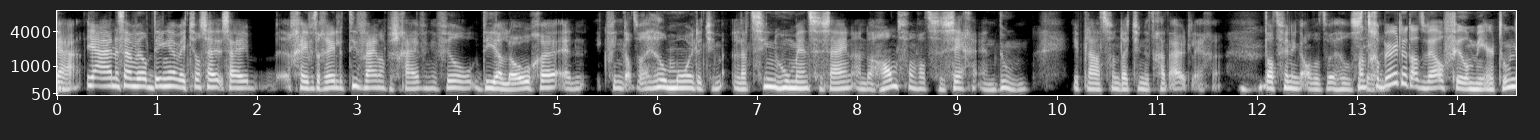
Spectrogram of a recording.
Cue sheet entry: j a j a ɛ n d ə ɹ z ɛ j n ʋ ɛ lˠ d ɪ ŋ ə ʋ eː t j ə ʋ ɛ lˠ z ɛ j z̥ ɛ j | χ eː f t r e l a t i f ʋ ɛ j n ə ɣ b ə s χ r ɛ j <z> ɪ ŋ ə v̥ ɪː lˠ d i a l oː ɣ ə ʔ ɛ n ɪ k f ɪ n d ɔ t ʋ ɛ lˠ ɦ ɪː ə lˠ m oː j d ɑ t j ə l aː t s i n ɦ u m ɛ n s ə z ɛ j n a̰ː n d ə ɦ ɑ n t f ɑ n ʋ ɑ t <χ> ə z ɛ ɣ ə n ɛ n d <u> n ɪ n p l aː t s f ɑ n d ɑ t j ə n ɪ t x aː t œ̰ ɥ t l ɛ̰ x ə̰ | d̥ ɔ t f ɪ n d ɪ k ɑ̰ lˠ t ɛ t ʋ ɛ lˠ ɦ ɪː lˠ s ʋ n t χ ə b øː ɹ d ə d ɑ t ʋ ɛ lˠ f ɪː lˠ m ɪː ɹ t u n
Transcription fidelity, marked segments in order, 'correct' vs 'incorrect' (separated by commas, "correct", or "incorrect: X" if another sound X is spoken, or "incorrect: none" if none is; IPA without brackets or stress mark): incorrect: v, incorrect: s, correct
